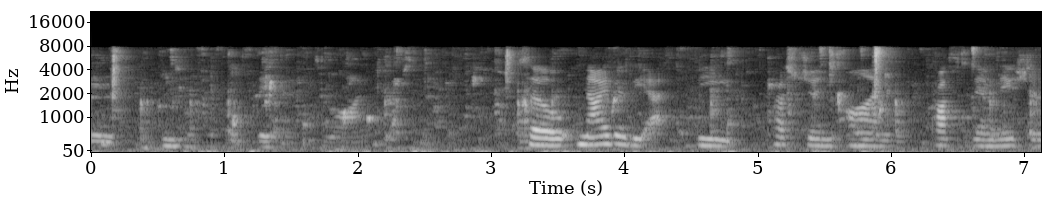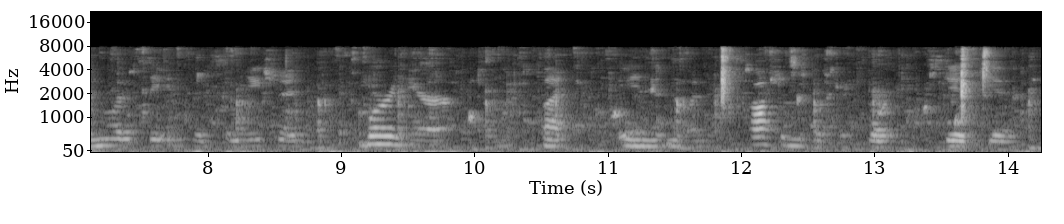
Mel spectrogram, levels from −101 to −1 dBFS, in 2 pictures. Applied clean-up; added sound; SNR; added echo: classical method log-MMSE.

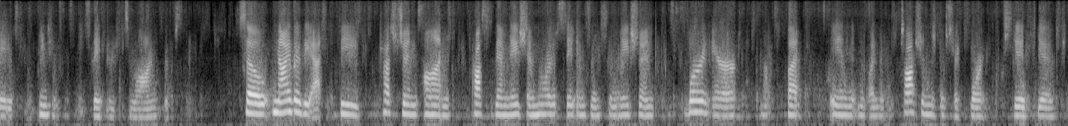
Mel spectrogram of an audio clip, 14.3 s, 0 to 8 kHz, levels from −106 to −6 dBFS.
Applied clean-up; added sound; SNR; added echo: neural separator model SepFormer DNS4.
